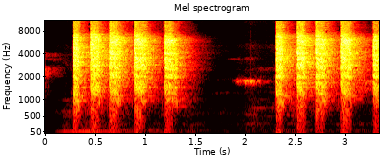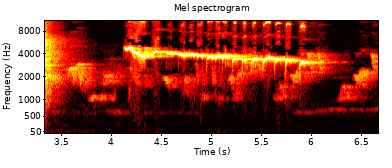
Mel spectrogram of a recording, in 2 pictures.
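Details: White-rumped shama provoking song aimed at rival shamas: two series of harsh, scratchy rasping notes about four per second, then a thin high whistle held and slowly falling.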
